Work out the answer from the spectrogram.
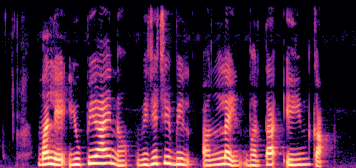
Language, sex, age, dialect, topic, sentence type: Marathi, female, 18-24, Varhadi, banking, question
